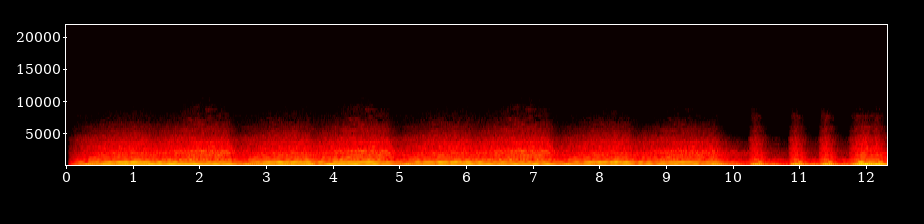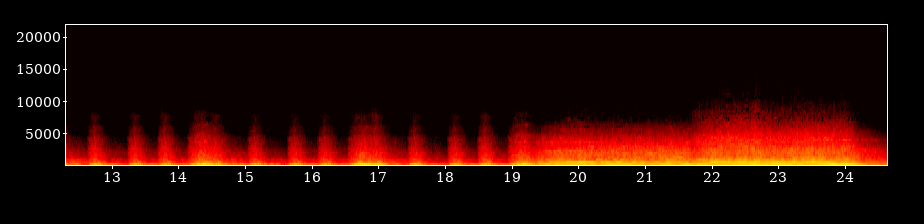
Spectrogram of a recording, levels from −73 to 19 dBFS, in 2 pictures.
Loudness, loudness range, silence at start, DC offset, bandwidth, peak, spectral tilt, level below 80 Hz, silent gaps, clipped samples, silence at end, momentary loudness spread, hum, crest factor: -17 LUFS; 8 LU; 0.05 s; under 0.1%; 8.2 kHz; -2 dBFS; -7.5 dB/octave; -60 dBFS; none; under 0.1%; 0 s; 11 LU; none; 16 dB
